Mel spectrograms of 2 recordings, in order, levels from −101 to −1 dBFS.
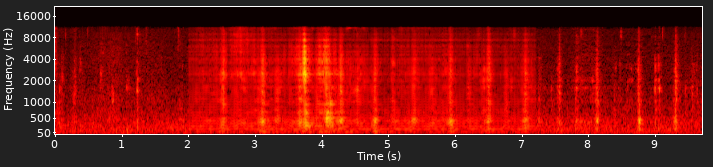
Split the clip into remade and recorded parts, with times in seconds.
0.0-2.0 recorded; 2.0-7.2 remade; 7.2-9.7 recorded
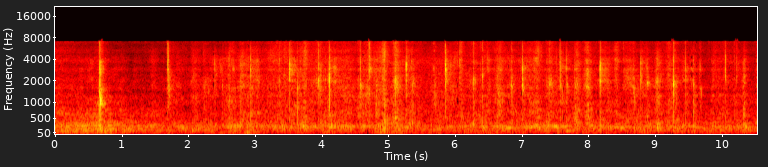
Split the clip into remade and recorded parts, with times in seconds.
0.0-5.5 remade; 5.5-6.1 recorded; 6.1-10.5 remade

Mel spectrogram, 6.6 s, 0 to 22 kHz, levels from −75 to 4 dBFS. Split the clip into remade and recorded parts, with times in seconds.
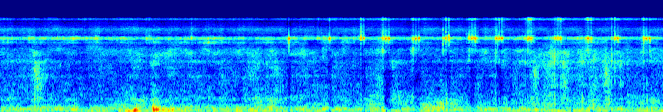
0.0-6.6 remade

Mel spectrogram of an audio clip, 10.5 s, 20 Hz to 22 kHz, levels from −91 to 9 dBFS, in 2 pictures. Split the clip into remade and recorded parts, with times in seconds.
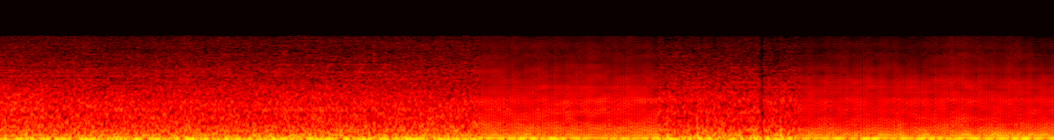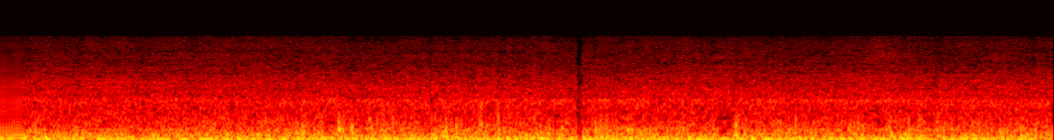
0.0-2.4 recorded; 2.4-3.3 remade; 3.3-4.0 recorded; 4.0-5.4 remade; 5.4-10.5 recorded

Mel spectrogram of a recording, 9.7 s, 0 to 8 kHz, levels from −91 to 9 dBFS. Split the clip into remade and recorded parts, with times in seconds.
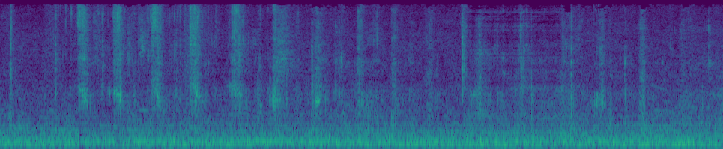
0.0-6.2 recorded; 6.2-7.5 remade; 7.5-9.7 recorded

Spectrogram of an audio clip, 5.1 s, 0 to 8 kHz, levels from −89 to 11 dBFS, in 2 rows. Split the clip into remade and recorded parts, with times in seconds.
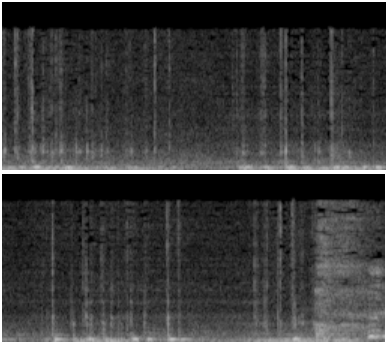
0.0-1.4 recorded; 1.4-4.5 remade; 4.5-5.1 recorded

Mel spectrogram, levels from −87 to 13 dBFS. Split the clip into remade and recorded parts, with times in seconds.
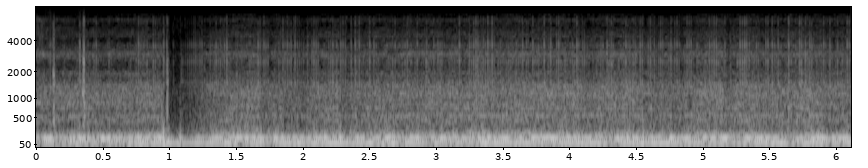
0.0-6.1 recorded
